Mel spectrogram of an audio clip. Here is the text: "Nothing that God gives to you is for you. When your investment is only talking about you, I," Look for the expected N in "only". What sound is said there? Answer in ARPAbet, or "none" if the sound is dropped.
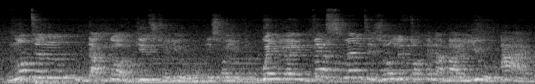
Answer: N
